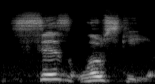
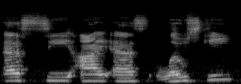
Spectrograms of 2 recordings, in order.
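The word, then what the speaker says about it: Scislowski: Starting off, the Yellow Ranger will be played by Jacqueline Sislowski. That's how I'm going to say her name. It's Sislowski. But she will be our Yellow Ranger.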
